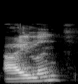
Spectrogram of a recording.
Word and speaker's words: island: Asian and Pacific Island, essa palavra é interessante, ó, island. A gente não pronuncia o S, tá?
